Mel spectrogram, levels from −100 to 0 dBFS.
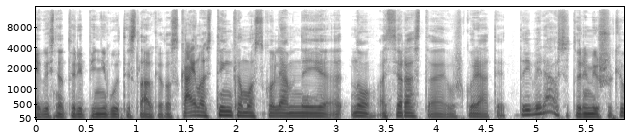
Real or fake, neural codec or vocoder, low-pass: real; none; 14.4 kHz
